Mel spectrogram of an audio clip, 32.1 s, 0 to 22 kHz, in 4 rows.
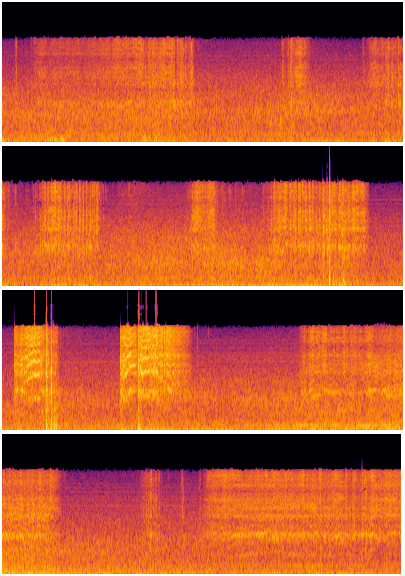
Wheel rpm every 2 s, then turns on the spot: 30, 40, 10, 20, 30, 10, 30, 60, 60, 80, 10, 70, 30, 10, 60, 70.
24-26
